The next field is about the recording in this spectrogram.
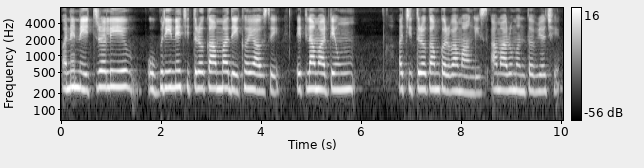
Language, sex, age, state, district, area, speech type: Gujarati, female, 18-30, Gujarat, Anand, rural, spontaneous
